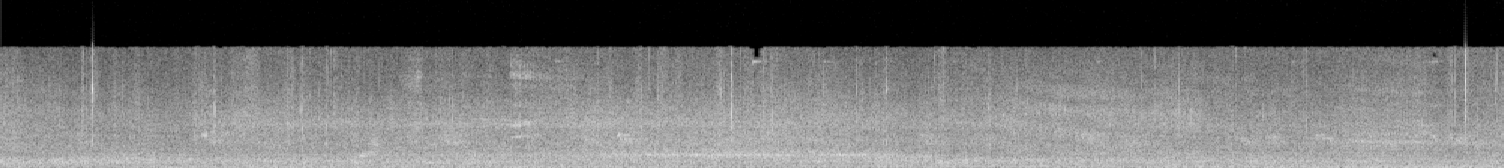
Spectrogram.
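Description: Steady city street traffic noise, with cars driving past.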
